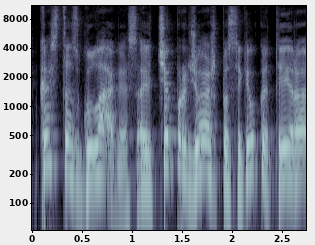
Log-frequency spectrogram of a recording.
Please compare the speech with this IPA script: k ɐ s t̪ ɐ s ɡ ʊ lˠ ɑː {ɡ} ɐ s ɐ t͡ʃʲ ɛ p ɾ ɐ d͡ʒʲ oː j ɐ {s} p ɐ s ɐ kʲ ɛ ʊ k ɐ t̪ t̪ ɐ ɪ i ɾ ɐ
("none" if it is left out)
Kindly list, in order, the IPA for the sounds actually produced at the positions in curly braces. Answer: ɡ, ʃ

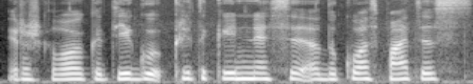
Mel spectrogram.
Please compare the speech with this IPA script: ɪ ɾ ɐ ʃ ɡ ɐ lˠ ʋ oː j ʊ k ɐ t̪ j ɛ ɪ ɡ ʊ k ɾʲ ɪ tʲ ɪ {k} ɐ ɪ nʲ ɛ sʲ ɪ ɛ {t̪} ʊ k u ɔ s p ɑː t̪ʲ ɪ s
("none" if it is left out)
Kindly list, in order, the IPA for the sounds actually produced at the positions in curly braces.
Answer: k, d̪

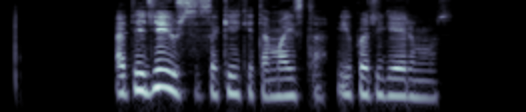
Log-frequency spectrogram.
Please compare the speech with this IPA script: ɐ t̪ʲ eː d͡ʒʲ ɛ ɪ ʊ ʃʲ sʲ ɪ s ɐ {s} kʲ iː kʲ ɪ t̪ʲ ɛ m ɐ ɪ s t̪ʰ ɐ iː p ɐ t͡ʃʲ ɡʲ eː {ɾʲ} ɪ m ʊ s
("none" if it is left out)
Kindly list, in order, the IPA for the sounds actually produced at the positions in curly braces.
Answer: none, ɾʲ

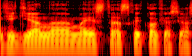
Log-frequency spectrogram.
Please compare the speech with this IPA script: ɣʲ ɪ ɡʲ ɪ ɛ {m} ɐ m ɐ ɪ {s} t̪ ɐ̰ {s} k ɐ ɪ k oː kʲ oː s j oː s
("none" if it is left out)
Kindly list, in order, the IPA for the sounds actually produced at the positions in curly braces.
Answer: n, s, s

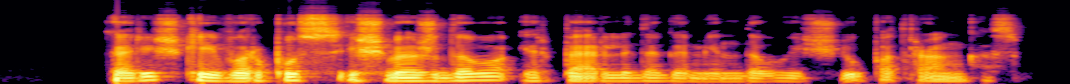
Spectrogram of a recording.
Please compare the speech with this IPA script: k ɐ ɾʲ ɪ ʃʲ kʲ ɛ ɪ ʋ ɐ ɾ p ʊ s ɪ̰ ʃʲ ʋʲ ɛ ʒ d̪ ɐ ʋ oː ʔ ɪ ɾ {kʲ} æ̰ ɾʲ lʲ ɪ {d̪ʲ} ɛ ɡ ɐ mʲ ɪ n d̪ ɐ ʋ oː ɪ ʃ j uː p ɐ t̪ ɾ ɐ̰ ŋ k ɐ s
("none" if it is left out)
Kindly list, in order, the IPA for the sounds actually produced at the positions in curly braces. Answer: pʲ, d̪ʲ

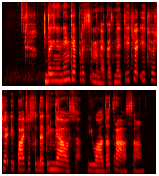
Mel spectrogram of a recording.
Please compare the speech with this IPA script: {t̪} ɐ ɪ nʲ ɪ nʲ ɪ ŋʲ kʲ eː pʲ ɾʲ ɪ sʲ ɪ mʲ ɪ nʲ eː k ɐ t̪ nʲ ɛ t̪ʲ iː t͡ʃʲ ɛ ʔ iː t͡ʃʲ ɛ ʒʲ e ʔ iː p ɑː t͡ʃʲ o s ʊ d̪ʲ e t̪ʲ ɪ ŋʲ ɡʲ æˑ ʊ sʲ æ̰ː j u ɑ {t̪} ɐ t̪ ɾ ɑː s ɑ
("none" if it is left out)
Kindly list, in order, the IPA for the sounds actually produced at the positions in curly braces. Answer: d̪, d̪

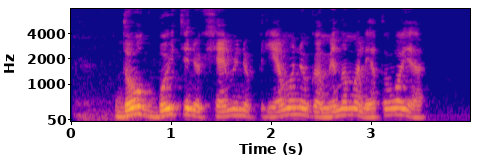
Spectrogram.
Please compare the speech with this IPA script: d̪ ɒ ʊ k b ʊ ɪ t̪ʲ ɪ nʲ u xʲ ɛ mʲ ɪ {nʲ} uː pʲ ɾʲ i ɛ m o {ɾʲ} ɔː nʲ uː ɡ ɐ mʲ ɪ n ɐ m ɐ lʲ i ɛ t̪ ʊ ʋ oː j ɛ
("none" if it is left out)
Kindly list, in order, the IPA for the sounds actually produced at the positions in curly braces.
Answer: nʲ, none

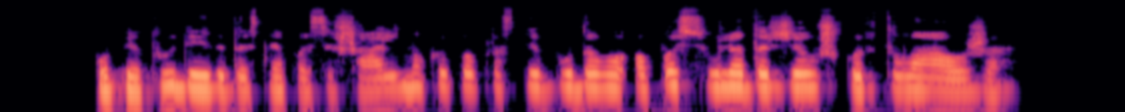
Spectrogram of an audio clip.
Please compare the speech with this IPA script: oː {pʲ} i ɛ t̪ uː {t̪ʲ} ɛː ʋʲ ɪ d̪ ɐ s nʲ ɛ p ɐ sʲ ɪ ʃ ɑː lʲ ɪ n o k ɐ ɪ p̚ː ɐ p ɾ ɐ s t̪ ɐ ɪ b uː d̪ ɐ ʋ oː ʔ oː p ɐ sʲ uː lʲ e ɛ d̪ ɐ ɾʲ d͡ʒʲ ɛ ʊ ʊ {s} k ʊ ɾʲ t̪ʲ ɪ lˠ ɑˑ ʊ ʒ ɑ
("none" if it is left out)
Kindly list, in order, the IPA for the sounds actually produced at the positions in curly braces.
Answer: pʲ, d̪ʲ, ʃ

